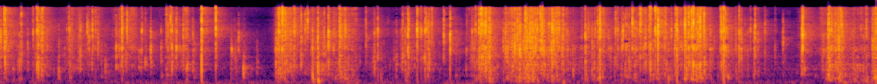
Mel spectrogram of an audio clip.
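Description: The end of a white LDPE plastic bag holding cable ties is crumpled and crinkled between fingers. It makes dense, bright crackling with sharp crinkles that fall off almost instantly and nearly no low end. There is a brief pause near the two-second mark before the crinkling resumes.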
